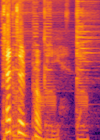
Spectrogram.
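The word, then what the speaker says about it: 떡볶이: It's tteokbokki.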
